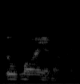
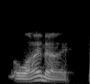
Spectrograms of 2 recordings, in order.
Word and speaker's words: Illini: You guys are the first people that I have ever heard them say Illini. – Illini, yeah.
